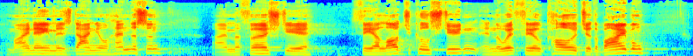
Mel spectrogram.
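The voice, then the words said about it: Liverpool accent. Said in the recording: “my strange accent, I'm not an Ulsterman. I'm originally from Liverpool”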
